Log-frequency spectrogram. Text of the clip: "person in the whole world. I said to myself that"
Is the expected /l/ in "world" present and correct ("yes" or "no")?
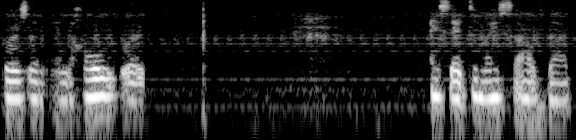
no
